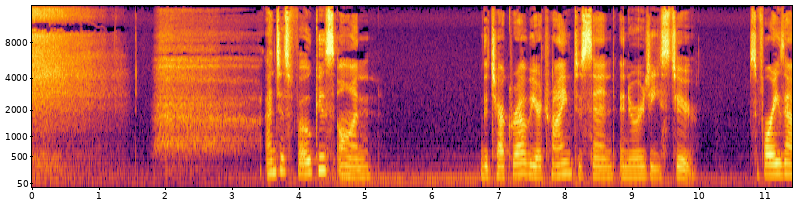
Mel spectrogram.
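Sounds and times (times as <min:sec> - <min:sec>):
long deep breath during a guided meditation: 0:00.0 - 0:03.5
speech: 0:03.5 - 0:05.2, 0:06.8 - 0:10.0, 0:10.8 - 0:11.3.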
